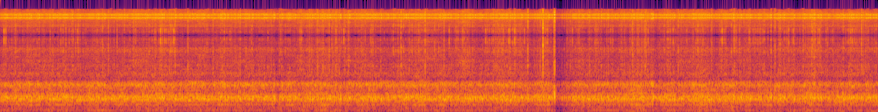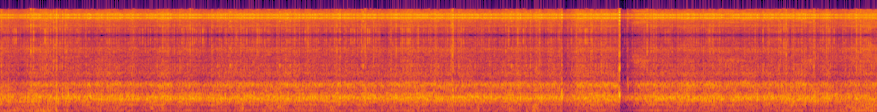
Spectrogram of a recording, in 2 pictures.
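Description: Steady rush of wind and tyre noise from a road bike ridden fast on a concrete bridge path, heard through a handlebar-mounted GoPro in its housing. It is broken by a brief knock twice, about five and a half seconds in and again near fifteen seconds.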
